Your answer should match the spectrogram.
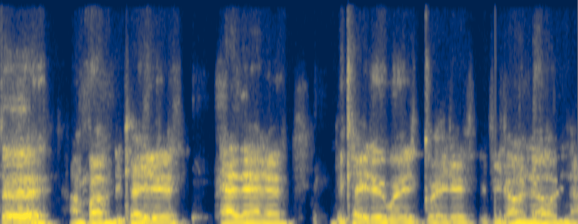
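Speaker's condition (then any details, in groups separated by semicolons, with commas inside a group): Born deaf; congenital deafness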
